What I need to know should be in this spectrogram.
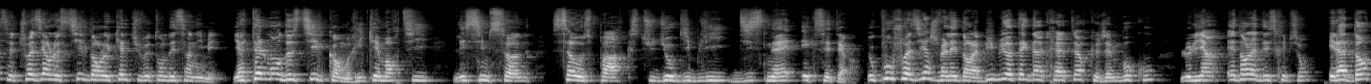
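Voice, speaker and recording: A man's voice: high-pitched, expressive, normal speed, few pauses. A man hosting a tutorial in a casual, explanatory way, talking informally and directly to the viewer. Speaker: tutorial host.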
